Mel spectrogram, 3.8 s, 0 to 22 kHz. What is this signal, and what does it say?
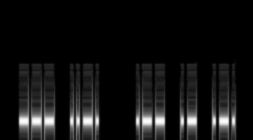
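Morse code, heard as a keyed tone, about 25 wpm, spaced as for 20 wpm, 550 Hz. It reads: OF WAR
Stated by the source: Morse code news headlines sent at 20.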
